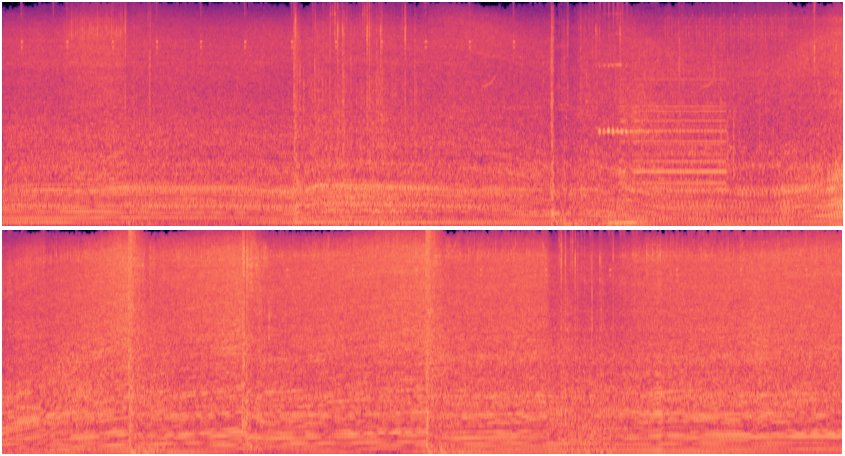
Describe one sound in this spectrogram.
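A sports car engine roars and revs up and down through the gears.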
